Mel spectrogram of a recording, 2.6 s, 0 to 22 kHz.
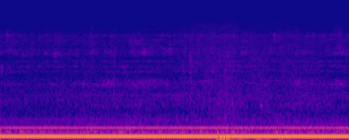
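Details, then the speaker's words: GE GDF520PSF6SS dishwasher drain pump after repair. It had ground when the broken top sprayer melted on the heater and a plastic chunk jammed it. Now a smooth, even low hum, no crunching or rattling; pumping normally. "we'll see if the uh drain pump is still good oh that's amazing all right it is pumping and it is not"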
